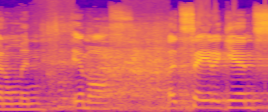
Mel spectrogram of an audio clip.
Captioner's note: laughter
